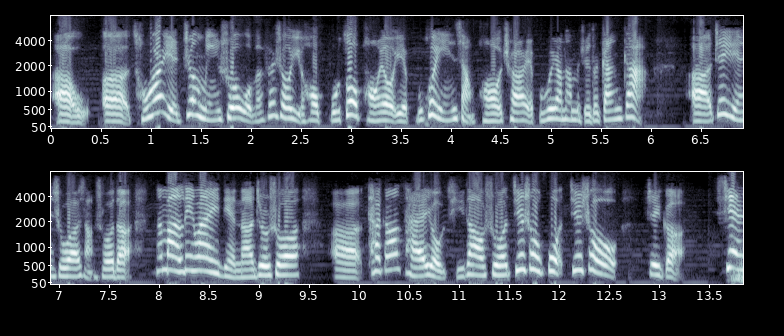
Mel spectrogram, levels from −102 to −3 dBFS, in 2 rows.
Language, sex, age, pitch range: Chinese, female, 20-39, 225-335 Hz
